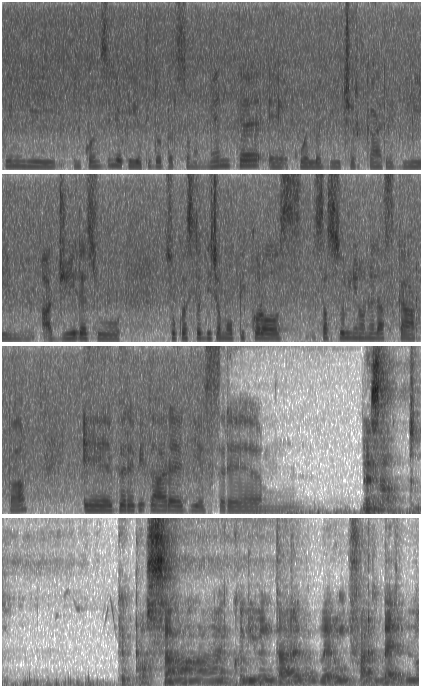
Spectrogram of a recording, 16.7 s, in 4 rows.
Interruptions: none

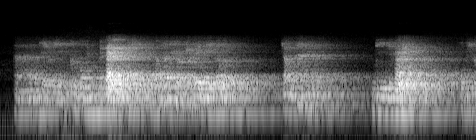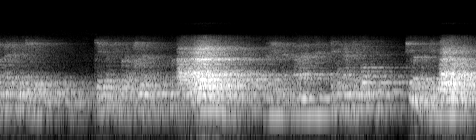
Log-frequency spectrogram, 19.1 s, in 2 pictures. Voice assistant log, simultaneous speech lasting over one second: none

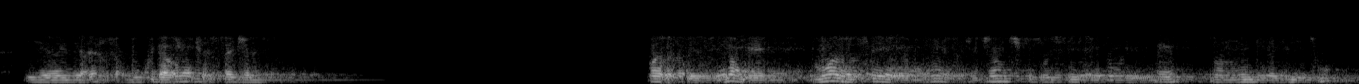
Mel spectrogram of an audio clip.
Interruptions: none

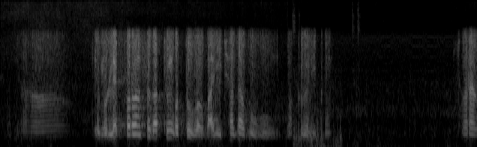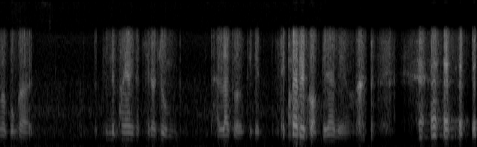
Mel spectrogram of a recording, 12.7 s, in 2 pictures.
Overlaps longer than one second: none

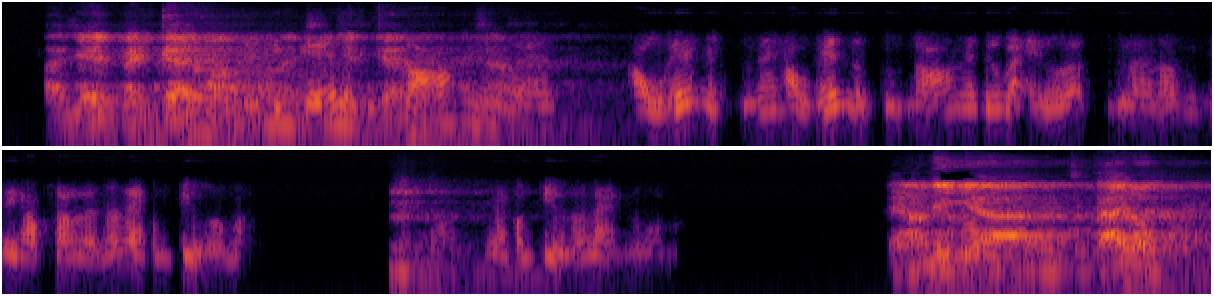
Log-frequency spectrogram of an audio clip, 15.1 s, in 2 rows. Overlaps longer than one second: present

